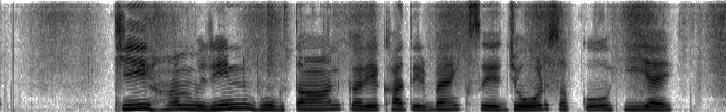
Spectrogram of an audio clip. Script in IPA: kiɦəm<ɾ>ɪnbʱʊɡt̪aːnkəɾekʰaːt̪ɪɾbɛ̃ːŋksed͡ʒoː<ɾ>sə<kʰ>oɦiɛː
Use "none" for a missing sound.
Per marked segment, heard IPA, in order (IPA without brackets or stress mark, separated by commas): ɾ, ɽ, k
